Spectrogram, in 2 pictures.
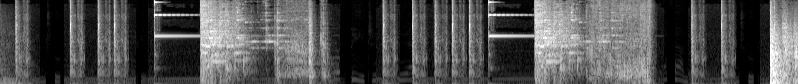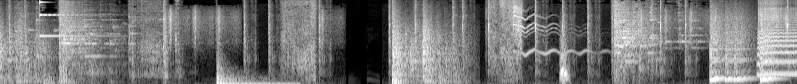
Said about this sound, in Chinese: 还记得小猴子们在营地当中发现了打字机的那个片段吗？他们竟然用场景当中各种生活用品演奏了一曲。打字机的啪嗒声、碟子摔坏的砰砰声，还有敲击木桶发出的通通声等等，组成了一首趣味横生的小片段。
